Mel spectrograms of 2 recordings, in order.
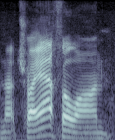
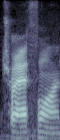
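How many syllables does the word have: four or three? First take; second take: four; three. First: The word is said with an extra fourth syllable. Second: The word is said with three syllables. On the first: The speaker calls it wrong. "We're all sticking another syllable in that doesn't need to be there" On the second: The speaker calls it right. "It's three syllables"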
